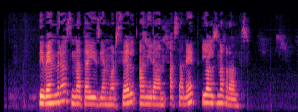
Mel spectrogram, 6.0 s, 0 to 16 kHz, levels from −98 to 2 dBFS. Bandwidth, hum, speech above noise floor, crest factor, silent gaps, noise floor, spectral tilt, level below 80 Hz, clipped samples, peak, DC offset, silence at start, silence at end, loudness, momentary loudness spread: 11.5 kHz; none; 45 dB; 22 dB; none; -67 dBFS; -5 dB/octave; -72 dBFS; under 0.1%; -2 dBFS; under 0.1%; 0.8 s; 1.05 s; -23 LUFS; 13 LU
